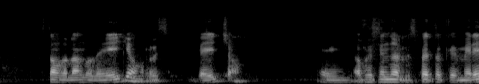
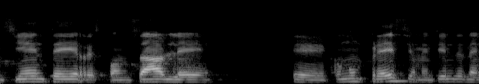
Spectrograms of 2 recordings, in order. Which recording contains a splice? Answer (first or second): second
